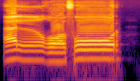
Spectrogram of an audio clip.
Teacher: Dan di sini ada huruf yang diwakafkan adalah huruf ra, maka kita ada tambahan hukum yaitu hukum ra tafkhim. Ra yang dia dibaca dengan tebal.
